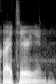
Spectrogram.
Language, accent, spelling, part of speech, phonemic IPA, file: English, US, criterion, noun, /kɹaɪˈtɪɹ.i.ən/, En-us-criterion.ogg
- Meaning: A standard, test, or requirement by which individual things or people may be compared and judged; a gauge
